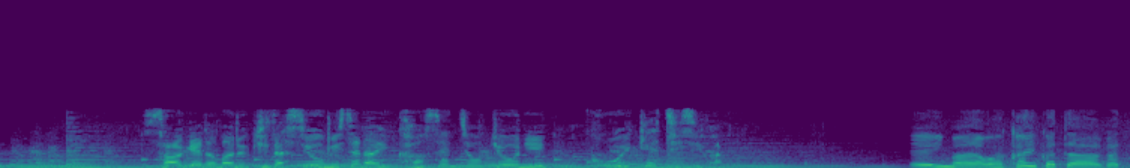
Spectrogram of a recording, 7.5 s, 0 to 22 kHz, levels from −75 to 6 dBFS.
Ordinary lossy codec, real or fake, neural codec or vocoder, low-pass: none; real; none; none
